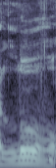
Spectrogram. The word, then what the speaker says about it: Louisville: Is it Louisville or Louisville? – You got to be real guttural down in the throat. It's Louisville. L-U-L-V-U-L. Louisville.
